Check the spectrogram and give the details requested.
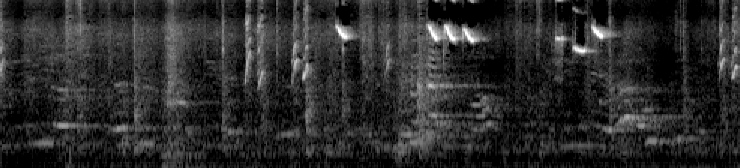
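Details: Great tit singing in short high bursts. Scattered thin whistled notes build to a quick cluster of three, then a couple of faint high pips, against a soft, rustling background.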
